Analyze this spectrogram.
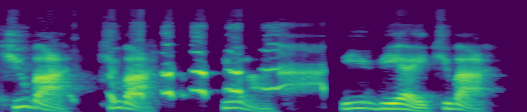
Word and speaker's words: Cuba: But how do you say it that way? Cuba. She said I couldn't roll my R's. I said Cuba. But does Cuba have an R in it? No R in it.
